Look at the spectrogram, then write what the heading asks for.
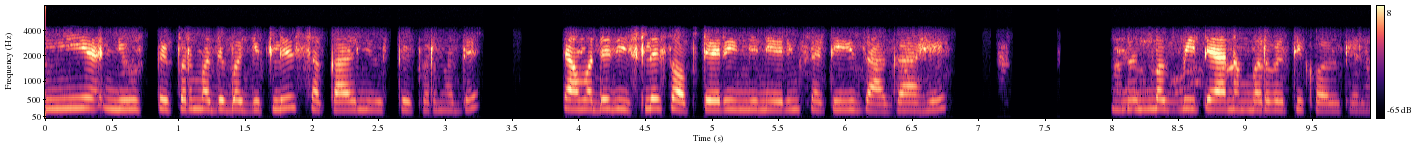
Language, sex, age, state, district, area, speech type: Marathi, female, 18-30, Maharashtra, Amravati, urban, conversation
